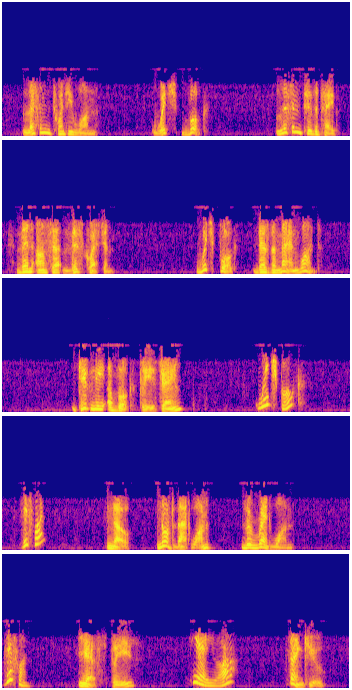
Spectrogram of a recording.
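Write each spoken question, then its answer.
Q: Which book does the man want?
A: The red one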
